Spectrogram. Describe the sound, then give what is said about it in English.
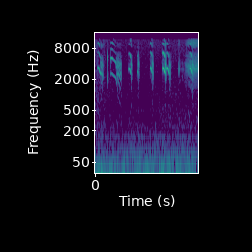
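A flurry of harsh, high calls from Arctic terns, birds with black caps and bright orange bills: short grating cries overlapping in quick succession like a busy colony, steady over a soft background hiss. “The Arctic terns and other birds help other species in this ecosystem too.”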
